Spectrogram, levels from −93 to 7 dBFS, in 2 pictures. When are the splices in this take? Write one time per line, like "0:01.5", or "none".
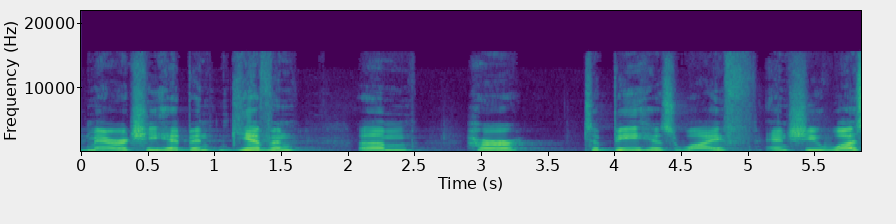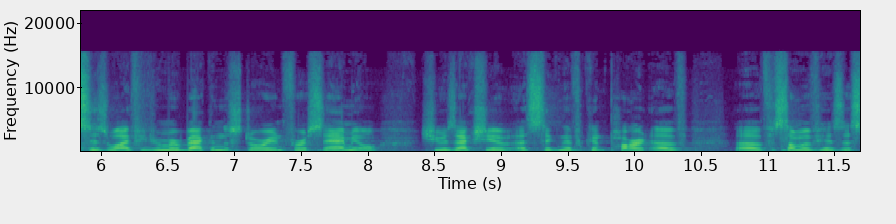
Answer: none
